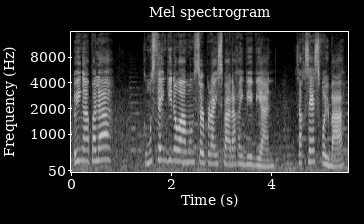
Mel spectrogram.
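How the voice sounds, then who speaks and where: Bright, chatty young Filipina played by an actress. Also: female voice, on the high side, normal speed, soft background music. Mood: playful, teasing. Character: young woman, chatty teasing best friend, secretly in love. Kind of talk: Filipino radio drama acting.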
